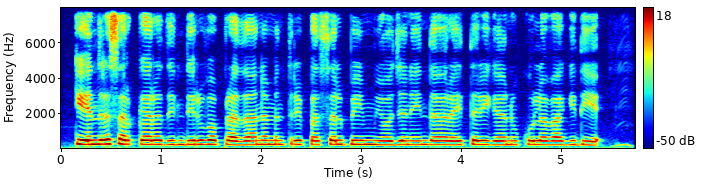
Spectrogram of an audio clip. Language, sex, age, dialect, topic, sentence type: Kannada, female, 18-24, Mysore Kannada, agriculture, question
